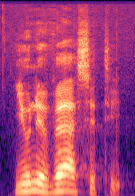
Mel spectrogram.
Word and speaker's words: university: Like in here, university. You don't say I an university, no, a university, because it sounds like you.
